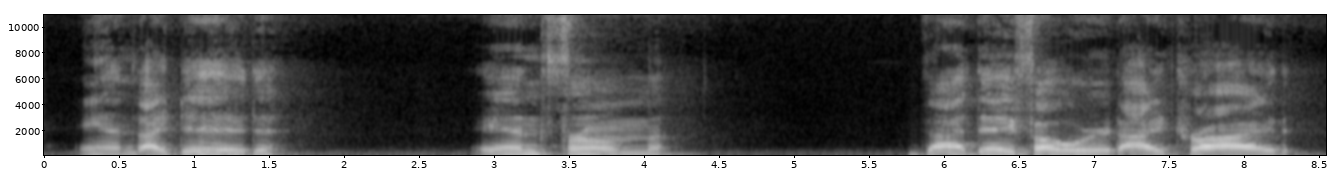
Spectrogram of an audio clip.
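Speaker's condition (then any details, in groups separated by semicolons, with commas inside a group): Cerebral palsy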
